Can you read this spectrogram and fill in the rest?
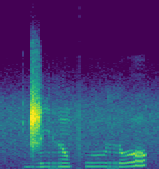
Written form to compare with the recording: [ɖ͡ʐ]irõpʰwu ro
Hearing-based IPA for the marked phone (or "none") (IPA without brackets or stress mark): ɖ͡ʐ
